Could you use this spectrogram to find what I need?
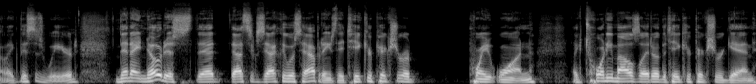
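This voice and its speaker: The recording is very clean, with a silent background. A man speaks at a very fast pace with lively intonation. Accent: Boston. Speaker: podcast co-host. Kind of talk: casual chat.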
